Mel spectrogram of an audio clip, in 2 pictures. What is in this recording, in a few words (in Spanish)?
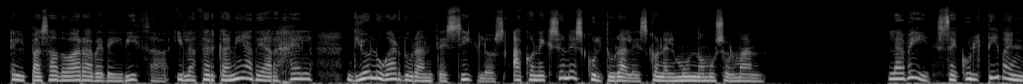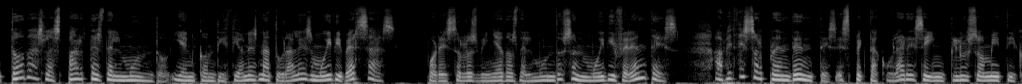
documental samples ESP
